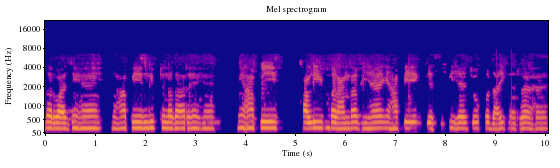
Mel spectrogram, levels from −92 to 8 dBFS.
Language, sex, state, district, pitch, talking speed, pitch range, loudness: Hindi, female, Chhattisgarh, Balrampur, 205 Hz, 145 wpm, 200-215 Hz, -21 LUFS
